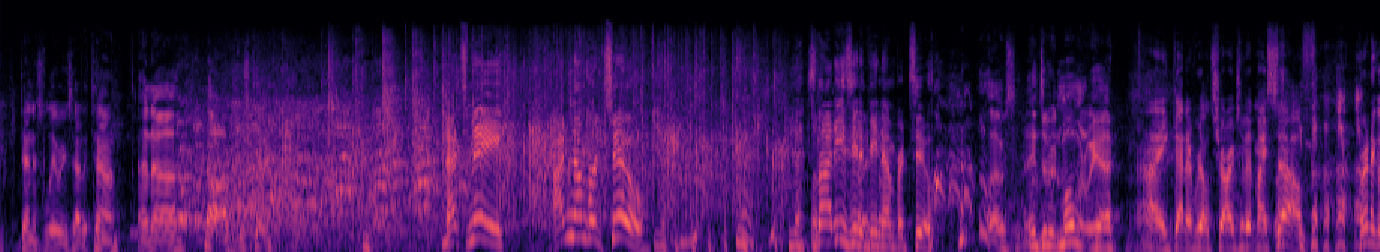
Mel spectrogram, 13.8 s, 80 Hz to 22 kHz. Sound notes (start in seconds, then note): 1.9 audience cheering; 6.5 Colin laughing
